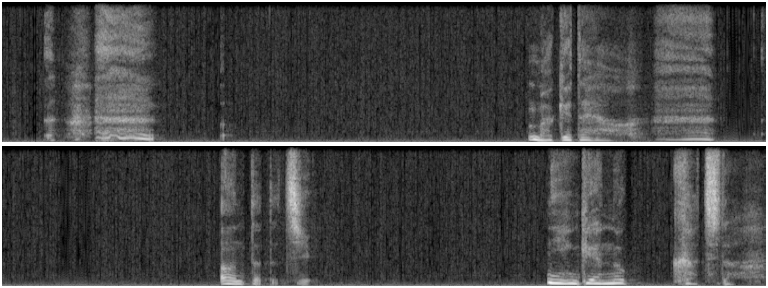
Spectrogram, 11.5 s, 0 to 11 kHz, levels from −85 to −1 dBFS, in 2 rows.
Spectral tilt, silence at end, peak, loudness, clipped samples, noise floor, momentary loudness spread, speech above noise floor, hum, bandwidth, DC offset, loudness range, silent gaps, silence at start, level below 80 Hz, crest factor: -2.5 dB/octave; 0 s; -2 dBFS; -21 LUFS; under 0.1%; -48 dBFS; 19 LU; 27 dB; none; 11 kHz; 0.4%; 10 LU; none; 0.3 s; -56 dBFS; 24 dB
